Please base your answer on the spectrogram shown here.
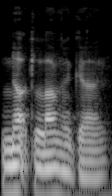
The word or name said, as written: not long ago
